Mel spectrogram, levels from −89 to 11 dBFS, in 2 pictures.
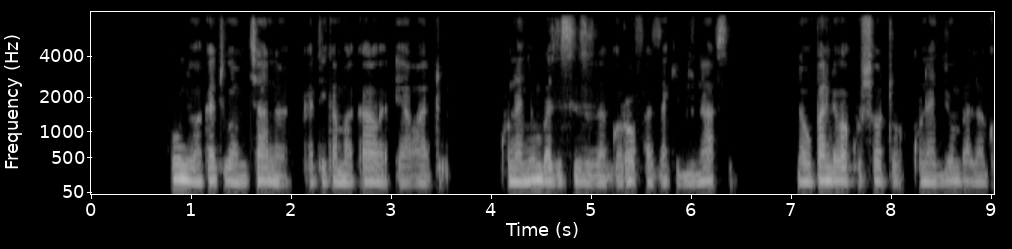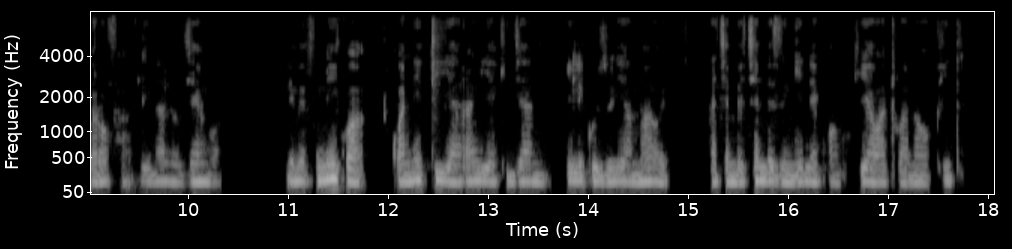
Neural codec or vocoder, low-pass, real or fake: none; 7.2 kHz; real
